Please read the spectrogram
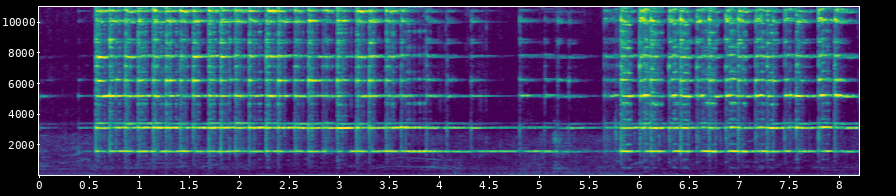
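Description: Town crier's handbell rung rapidly and continuously, a fast run of clapper strikes over one steady ringing tone, starting about half a second in and easing off briefly around the middle before picking up again.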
